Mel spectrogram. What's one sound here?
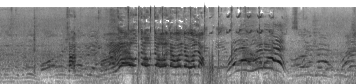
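Young boys shout to each other across an open field.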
